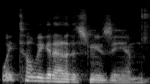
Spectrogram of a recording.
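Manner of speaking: lighthearted, playful, teasing tone. Translating Tony's line for the group in character: playful tone. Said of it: "Says in a playful tone".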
